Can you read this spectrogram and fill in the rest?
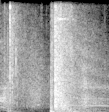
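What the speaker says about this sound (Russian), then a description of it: "Пулемет ручной у кого-то по звуку был." Light machine gun fire in the game Uncharted: Drake's Fortune, a soft shot followed by a sharp loud blast that decays into rumble, with no talk.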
